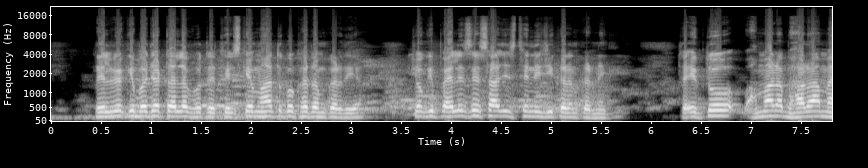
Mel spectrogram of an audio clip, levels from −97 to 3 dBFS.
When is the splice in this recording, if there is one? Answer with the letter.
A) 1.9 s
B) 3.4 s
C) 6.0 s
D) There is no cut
D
